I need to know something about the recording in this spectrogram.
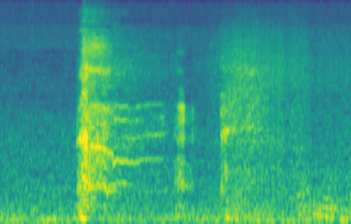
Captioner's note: chuckles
